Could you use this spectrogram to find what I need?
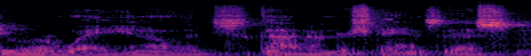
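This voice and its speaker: Moderate pace, with audible room echo and noticeable background noise. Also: man. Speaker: churchgoer sharing faith story. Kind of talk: conversational interview.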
